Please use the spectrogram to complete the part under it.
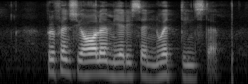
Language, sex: Afrikaans, male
